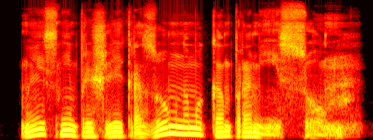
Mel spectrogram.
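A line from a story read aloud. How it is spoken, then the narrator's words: Drawling, suppressed fury. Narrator (Russian): протянул Вадим, сдерживая яростные порывы при упоминании имени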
